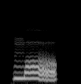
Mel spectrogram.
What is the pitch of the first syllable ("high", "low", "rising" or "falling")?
falling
